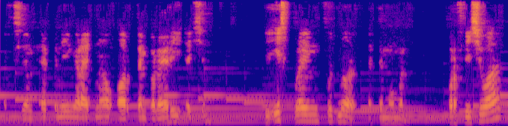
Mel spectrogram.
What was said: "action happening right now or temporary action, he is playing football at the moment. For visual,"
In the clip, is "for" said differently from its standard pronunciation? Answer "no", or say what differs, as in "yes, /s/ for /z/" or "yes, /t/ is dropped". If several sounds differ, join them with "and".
yes, /p/ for /f/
